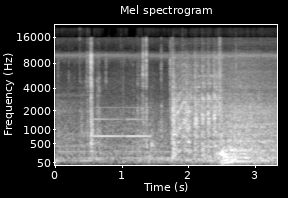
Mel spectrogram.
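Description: A new car's engine cranks with a starter whir, catches, and settles into a steady, close idle with a slight rev, heard alone without talk.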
